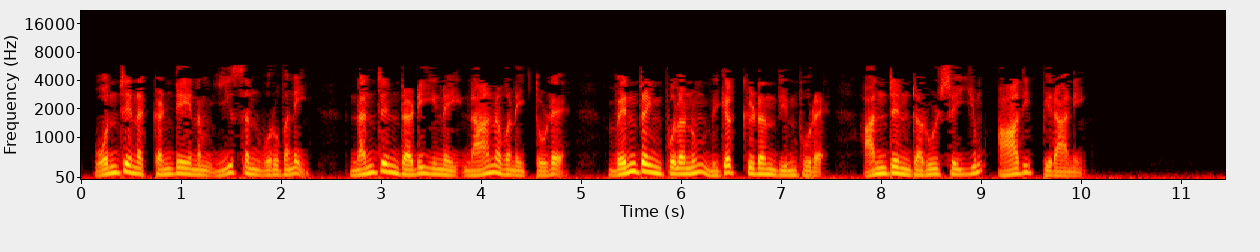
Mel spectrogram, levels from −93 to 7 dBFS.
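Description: Throughout the clip, a likely cause is MP3 compression at a bitrate starved enough to point to something around 24 kbps. With so few bits, the encoder discards everything above 5.8 kHz and zeroes weaker frequency lines, which flicker in and out between frames. The speech therefore sounds dull and plainly damaged, with a watery, swirling texture, metallic chirps on s sounds, and smeared onsets.

From 1.71 to 2.40 s, a drift correction step, likely from clock-matching software adjusting its buffer, raises the playback rate by 6.36% in one jump. Speed and pitch rise together by 107 cents, a little over a semitone, so the speech briefly runs fast and sharp before snapping back to normal.

From 6.27 to 7.13 s, right after "வென்றைம் புலனும்", a second drift correction step does the opposite, slowing playback by 6.36%. Pitch drops by 114 cents, so the speech sags flat and slow for that stretch and then abruptly returns to its proper rate.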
